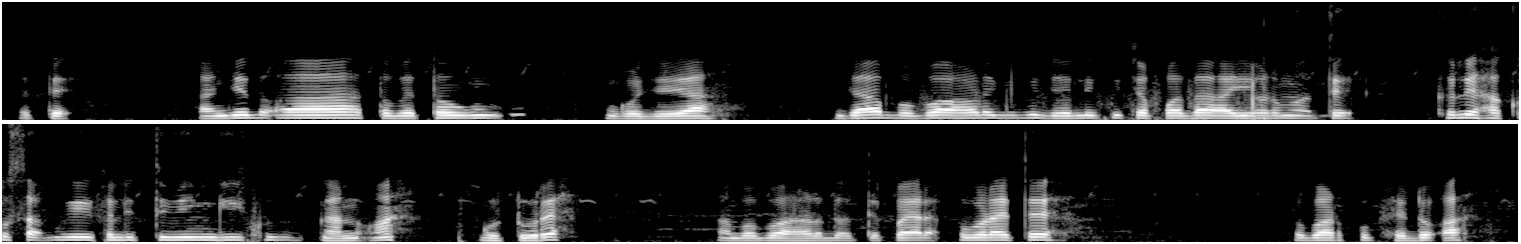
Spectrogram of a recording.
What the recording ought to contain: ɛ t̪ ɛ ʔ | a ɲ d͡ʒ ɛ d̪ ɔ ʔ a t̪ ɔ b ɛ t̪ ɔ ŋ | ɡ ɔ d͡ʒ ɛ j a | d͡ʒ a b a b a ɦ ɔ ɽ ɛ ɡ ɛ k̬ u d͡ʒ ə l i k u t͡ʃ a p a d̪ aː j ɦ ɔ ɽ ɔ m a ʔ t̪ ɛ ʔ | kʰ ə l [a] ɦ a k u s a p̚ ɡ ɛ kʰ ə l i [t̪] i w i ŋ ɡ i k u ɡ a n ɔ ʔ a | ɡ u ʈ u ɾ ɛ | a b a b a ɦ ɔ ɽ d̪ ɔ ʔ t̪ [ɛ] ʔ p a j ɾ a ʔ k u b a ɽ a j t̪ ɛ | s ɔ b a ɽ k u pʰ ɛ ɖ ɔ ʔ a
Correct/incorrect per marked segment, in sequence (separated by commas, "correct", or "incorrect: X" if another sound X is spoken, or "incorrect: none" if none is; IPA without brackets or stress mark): incorrect: i, correct, correct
